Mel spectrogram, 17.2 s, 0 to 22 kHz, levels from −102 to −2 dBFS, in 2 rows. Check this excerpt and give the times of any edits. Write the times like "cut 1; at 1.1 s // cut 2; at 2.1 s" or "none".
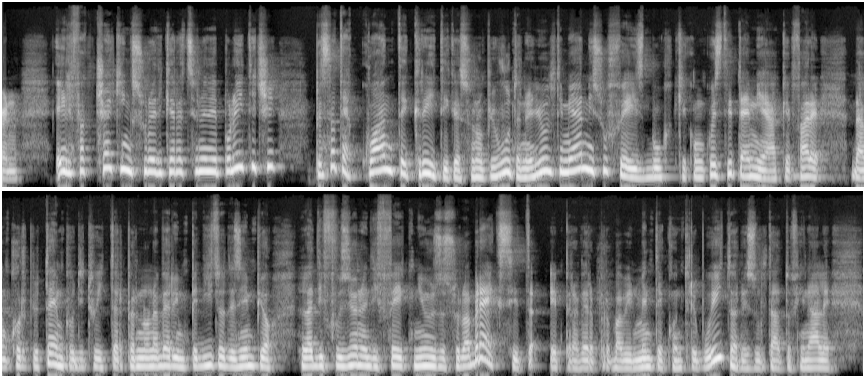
none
